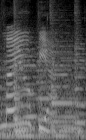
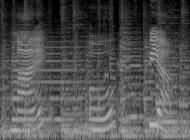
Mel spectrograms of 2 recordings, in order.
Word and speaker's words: myopia: They have nearsightedness, which is also called as myopia. My-o-pia.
